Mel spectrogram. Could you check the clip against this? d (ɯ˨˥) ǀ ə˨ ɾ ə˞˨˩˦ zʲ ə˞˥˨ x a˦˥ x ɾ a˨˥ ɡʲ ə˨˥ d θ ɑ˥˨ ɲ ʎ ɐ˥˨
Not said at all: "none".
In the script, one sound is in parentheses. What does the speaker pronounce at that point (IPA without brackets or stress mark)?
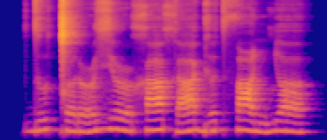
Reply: ɯ˨˥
